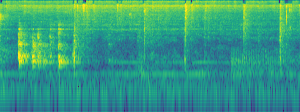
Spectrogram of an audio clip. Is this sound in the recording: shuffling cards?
no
